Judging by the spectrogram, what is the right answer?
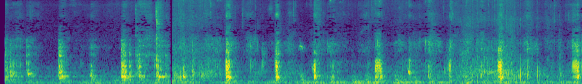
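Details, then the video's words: Week-old Weimaraner puppies nursing indoors, giving soft brief squeaks and whimpers scattered irregularly among quiet suckling and rustling, with low background hum in a small room. "Hungry Hungry Pups"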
